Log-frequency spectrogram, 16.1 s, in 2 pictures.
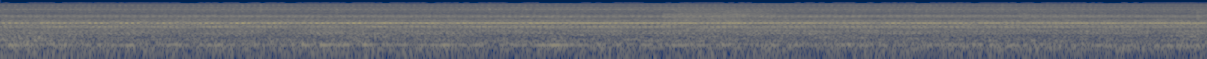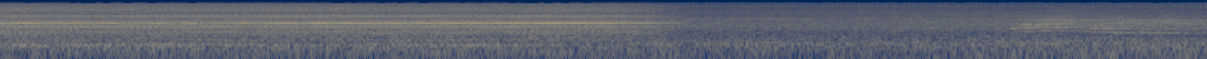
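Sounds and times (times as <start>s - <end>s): high electrical whine: 0.0s - 12.7s
electric train humming: 0.0s - 13.0s.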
